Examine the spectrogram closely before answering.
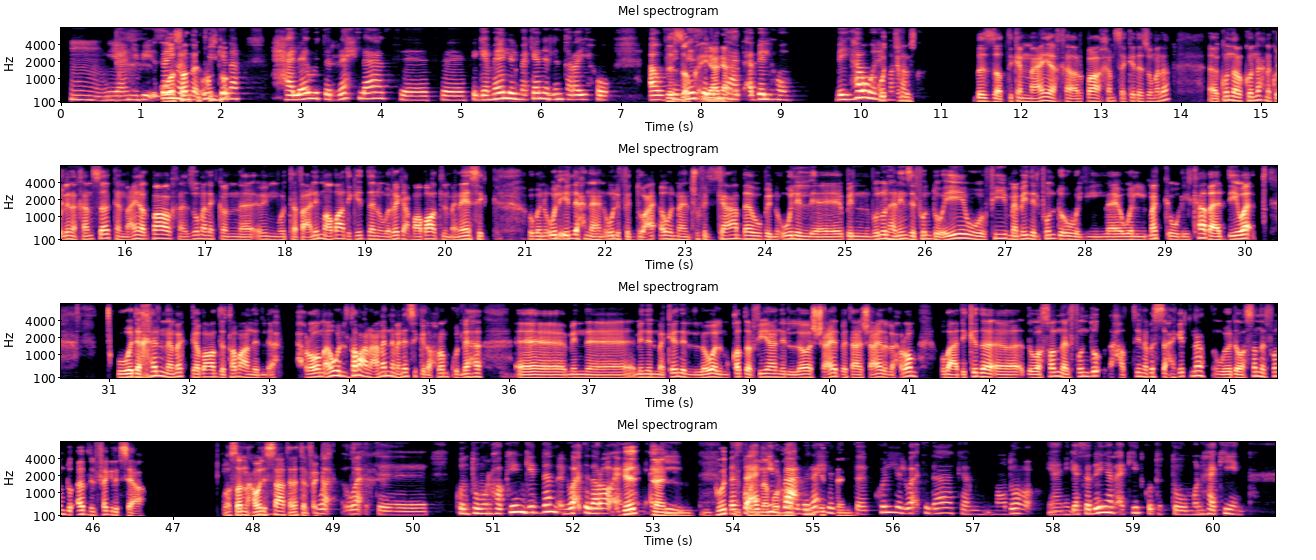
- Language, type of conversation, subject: Arabic, podcast, إزاي زيارة مكان مقدّس أثّرت على مشاعرك؟
- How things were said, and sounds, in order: other background noise; tsk; tapping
